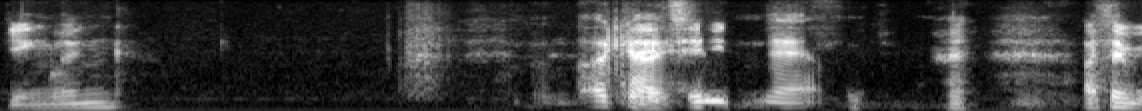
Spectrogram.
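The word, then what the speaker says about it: Yuengling: Joe says, John Marley's pronounced Yingling.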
